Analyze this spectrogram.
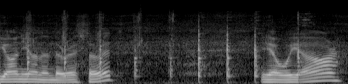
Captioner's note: knife thudding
